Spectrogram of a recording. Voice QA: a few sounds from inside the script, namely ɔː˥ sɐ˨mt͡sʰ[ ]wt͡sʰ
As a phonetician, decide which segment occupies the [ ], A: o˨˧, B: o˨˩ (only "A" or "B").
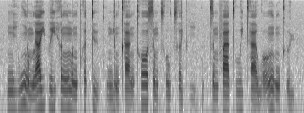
A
